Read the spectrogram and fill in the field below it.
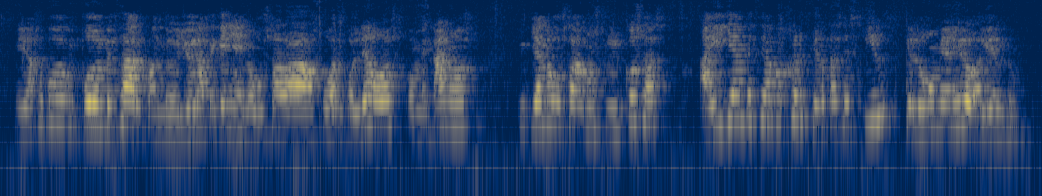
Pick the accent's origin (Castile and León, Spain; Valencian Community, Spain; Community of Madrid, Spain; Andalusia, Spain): Community of Madrid, Spain; Madrid; soy de, soy de Madrid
